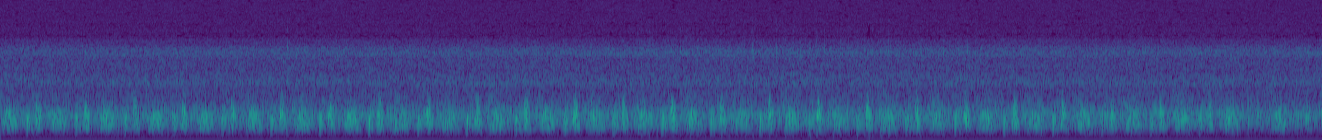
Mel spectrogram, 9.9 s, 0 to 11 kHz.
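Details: Fetal heartbeat at 12 weeks on a Sonoline B home fetal Doppler: rapid, regular whooshing pulses at about 160 beats a minute.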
